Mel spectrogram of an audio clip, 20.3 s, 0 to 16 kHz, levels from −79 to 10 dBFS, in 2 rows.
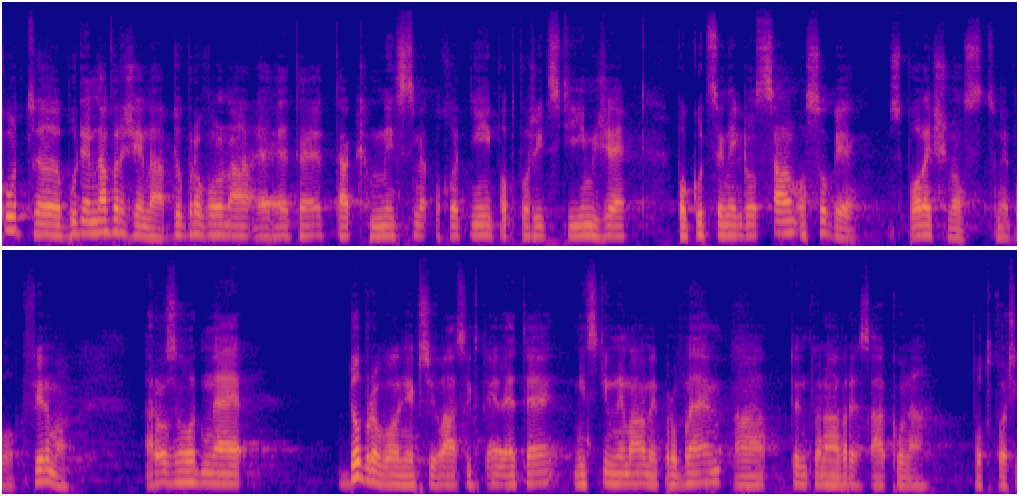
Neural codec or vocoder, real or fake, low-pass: codec, 44.1 kHz, 2.6 kbps, DAC; fake; 14.4 kHz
